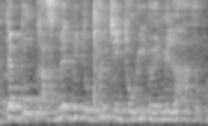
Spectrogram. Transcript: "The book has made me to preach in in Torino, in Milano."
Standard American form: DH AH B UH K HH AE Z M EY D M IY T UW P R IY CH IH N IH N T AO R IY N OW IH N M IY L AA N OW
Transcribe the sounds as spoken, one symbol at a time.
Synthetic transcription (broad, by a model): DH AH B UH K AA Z M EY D M IY T UW P R IY CH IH IH N T AO R IY N OW IH N M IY L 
